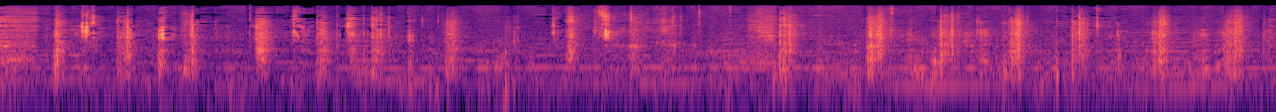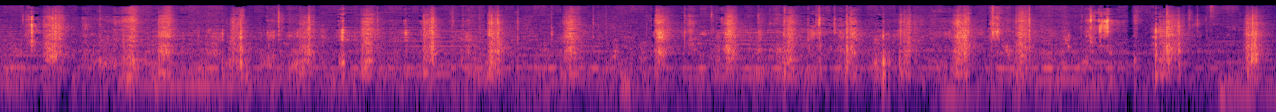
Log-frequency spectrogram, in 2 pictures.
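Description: Close-miked eating: chewing and slurping of spicy tripe, enoki mushrooms and green chili peppers in chili oil. It is a dense, irregular run of wet, crisp clicks, with faint background music under it.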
